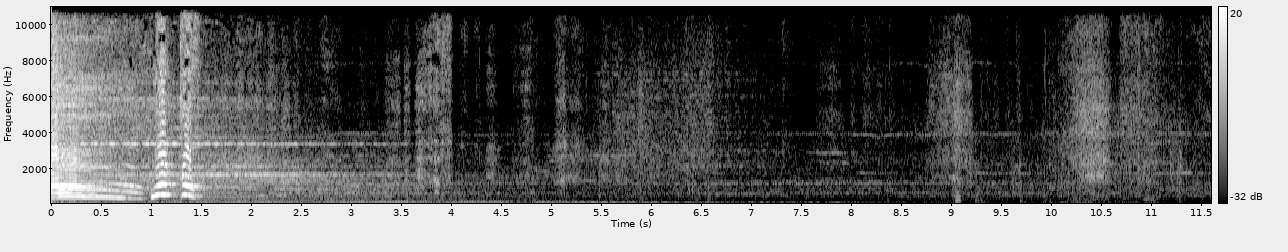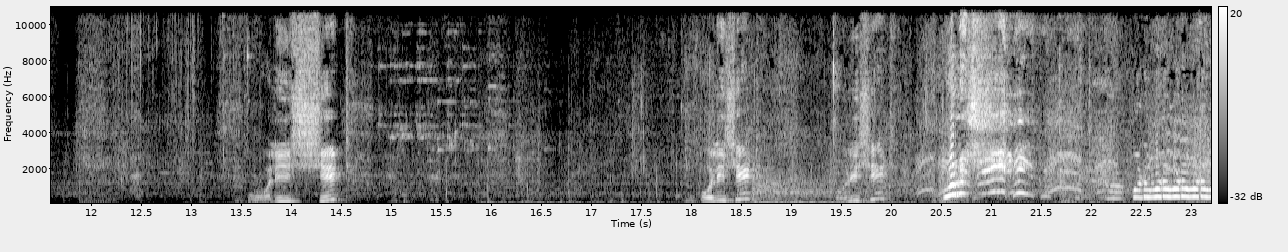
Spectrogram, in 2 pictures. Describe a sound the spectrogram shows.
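A man talks and exclaims with animation into a close microphone.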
